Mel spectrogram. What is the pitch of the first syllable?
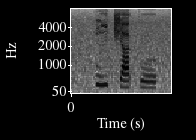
high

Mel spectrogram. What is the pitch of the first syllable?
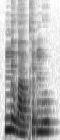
falling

